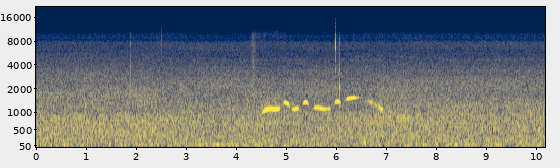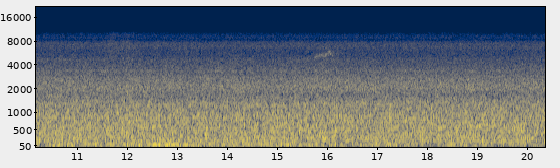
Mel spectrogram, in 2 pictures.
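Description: Steady rushing of river water, with a short whistled phrase of about eight notes about five seconds in, climbing and then dropping in pitch, from a person whistling to himself.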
